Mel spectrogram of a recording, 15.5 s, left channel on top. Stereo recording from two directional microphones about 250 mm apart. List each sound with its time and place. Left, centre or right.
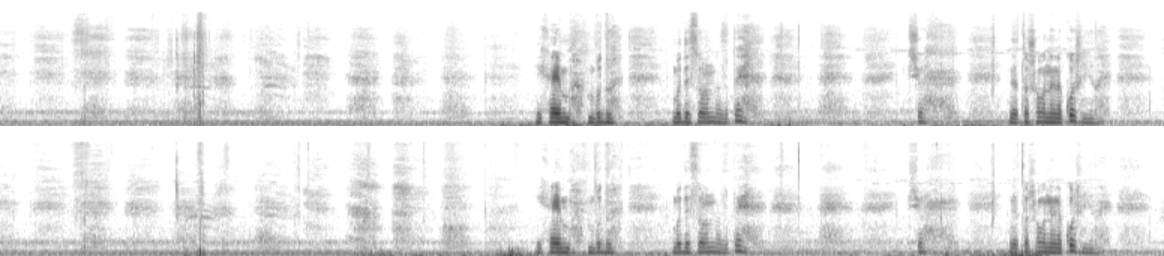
4.7 s gasp: centre
7.2 s speech: left; by 10.2 s centre
11.0 s gasp: centre
12.2 s a sound: centre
